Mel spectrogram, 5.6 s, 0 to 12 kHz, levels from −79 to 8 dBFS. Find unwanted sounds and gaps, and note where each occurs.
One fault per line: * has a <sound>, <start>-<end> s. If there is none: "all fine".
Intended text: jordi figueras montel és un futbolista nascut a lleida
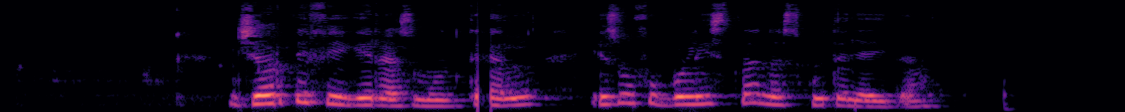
* has a dropout, 2.4-2.5 s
